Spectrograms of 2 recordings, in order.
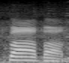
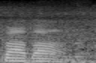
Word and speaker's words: Bob-omb: I told you, it's Bob-omb. Look, man, you may make fun of my Mario Kart pronunciation all day long, but I tell you I'm right when I say it's Bob-omb.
